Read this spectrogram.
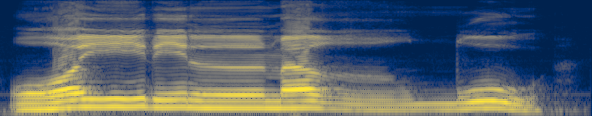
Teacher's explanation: Jadi ketika melafalkan ghain, nafas kita tertahan, suara kita dialirkan. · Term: sifat rokhawah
